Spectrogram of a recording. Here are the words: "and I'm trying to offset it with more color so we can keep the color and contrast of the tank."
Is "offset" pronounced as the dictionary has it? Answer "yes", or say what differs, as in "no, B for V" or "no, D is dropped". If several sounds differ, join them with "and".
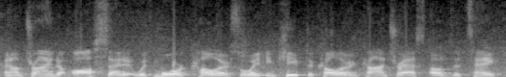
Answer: yes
